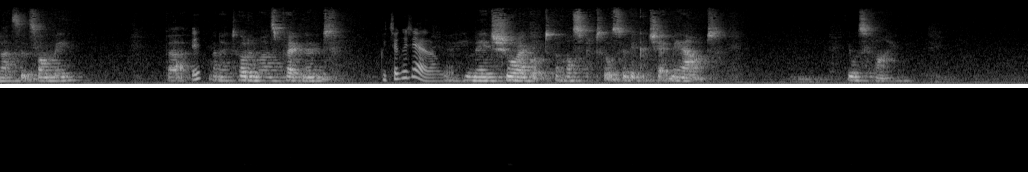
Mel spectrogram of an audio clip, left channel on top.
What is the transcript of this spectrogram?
on me. But when I told him I was pregnant, he made sure I got to the hospital so they could check me out. It was fine.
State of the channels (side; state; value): right; silent; 56 dB below the other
